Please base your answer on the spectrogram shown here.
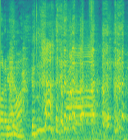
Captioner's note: all laugh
